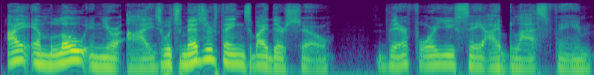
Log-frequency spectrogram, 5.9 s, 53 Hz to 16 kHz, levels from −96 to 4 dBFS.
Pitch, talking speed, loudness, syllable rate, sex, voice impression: 110 Hz, 170 wpm, -18 LUFS, 4.5 syllables/s, male, masculine, adult-like, slightly powerful, clear, fluent, slightly raspy, slightly cool, slightly mature, friendly, wild, lively, slightly strict, slightly sharp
